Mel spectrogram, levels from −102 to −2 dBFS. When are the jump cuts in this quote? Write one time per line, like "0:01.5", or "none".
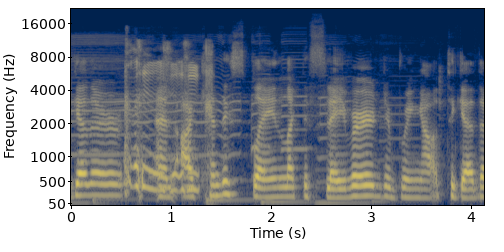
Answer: none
